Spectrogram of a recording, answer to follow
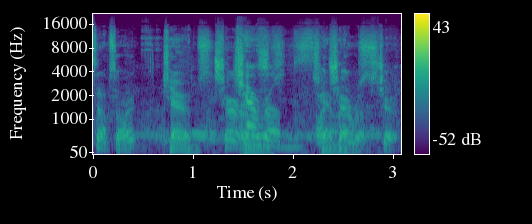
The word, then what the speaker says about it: Cherubs: I'm sorry cherubs cherub cherubs cherubs CH just a hard CH all right bet say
